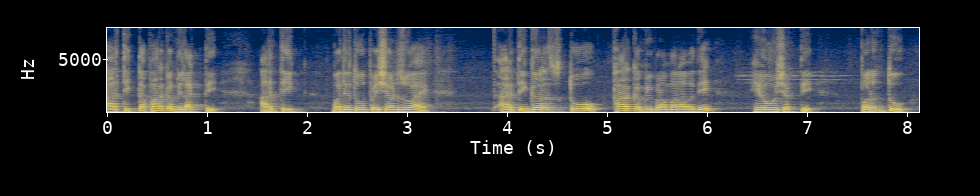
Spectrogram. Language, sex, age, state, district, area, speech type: Marathi, male, 30-45, Maharashtra, Amravati, rural, spontaneous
